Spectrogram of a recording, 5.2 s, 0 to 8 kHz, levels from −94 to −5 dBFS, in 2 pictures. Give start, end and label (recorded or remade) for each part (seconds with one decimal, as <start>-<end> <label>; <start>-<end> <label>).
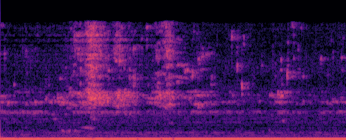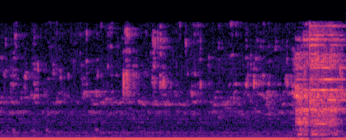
0.0-1.3 remade; 1.3-5.2 recorded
